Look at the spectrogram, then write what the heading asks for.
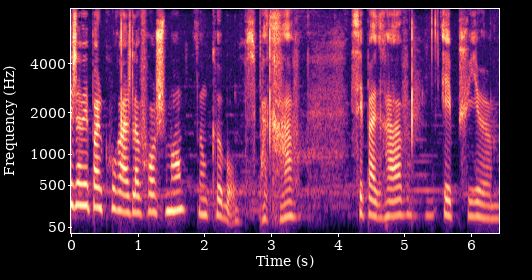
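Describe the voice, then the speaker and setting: A slightly hoarse woman in her thirties, chatting casually with lots of fillers as she works on a diamond painting at home. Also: lowish voice, darkish tone. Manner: chatty, rambling, many fillers. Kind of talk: casual chat while crafting.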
